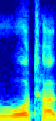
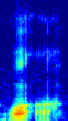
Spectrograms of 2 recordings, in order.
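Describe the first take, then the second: First: The middle T is pronounced. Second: The middle T is dropped. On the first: "We say water" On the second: "No T, no R"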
